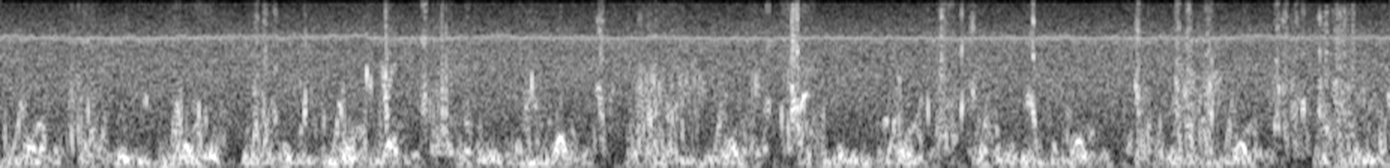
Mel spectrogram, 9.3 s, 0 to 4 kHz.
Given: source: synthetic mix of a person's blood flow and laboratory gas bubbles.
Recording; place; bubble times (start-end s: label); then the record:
Doppler ultrasound of blood flow; precordium
0.01-0.09 s: bubbles
0.42-0.68 s: bubbles
0.94-1.00 s: bubbles
1.04-1.54 s: bubbles
1.67-1.87 s: bubbles
1.97-2.18 s: bubbles
2.41-2.65 s: bubbles
2.79-3.18 s: bubbles
3.41-3.65 s: bubbles
3.94-4.10 s: bubbles
4.17-4.71 s: bubbles
4.98-5.15 s: bubbles
5.18-5.45 s: bubbles
5.86-5.93 s: bubbles
6.16-6.62 s: bubbles
6.79-7.09 s: bubbles
7.47-7.71 s: bubbles
7.80-8.14 s: bubbles
8.47-9.27 s: bubbles
From the record:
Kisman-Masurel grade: 342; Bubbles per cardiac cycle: rolling drumbeat, 9 or more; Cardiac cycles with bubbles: 100%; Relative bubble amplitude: moderate (0.250 to 0.450); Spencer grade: 3 (all of the cardiac periods contain showers or single bubble signals, but not dominating or overriding the cardiac motion signals); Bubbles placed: only in the low amplitude regions of the cardiac cycle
